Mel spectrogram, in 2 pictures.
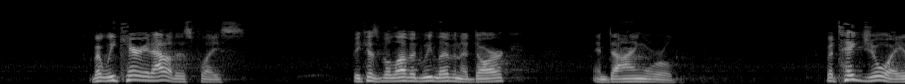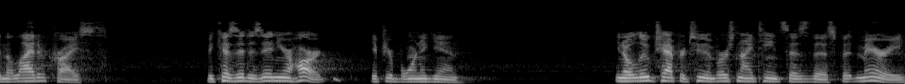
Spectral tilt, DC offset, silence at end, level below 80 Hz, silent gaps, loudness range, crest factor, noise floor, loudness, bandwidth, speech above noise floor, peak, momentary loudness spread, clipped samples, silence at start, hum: -6.5 dB/octave; under 0.1%; 0 s; -78 dBFS; none; 3 LU; 20 dB; -66 dBFS; -28 LUFS; 8 kHz; 39 dB; -8 dBFS; 14 LU; under 0.1%; 0.9 s; none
